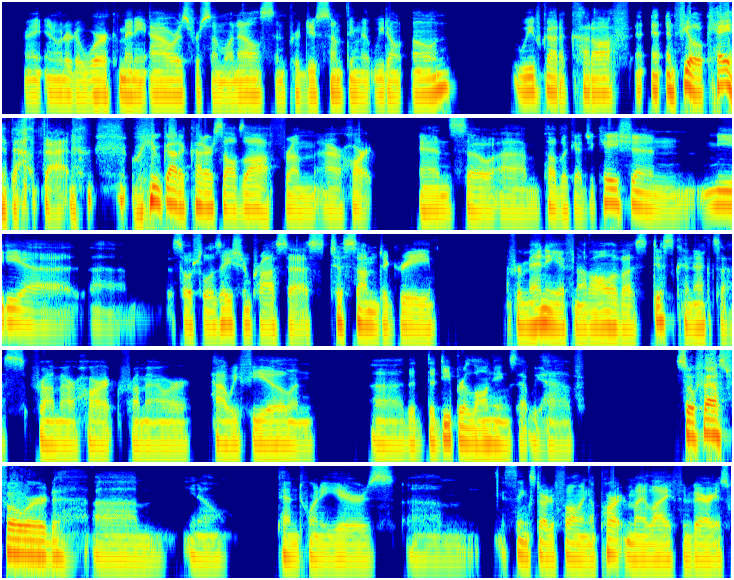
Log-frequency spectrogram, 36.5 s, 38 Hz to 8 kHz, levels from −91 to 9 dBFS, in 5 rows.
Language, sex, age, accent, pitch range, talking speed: English, male, 30-49, American, 95-110 Hz, 155 wpm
